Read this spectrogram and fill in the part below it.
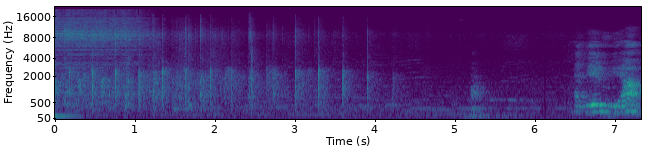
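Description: A congregation at a church closing ceremony claps in a steady rhythmic beat for the Lord, with a dozen or so evenly spaced claps that fade before talking and a brief burst of voices follow.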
